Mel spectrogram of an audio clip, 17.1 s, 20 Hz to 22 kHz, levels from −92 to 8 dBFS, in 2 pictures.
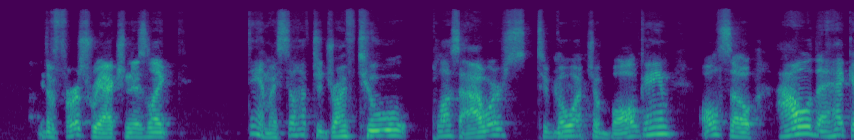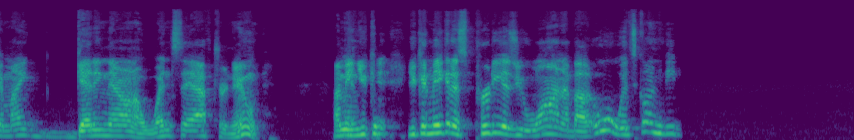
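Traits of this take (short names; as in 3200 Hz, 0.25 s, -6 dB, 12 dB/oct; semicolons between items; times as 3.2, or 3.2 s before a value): random-step tremolo; a shimmering, thickened sound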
